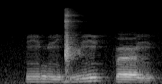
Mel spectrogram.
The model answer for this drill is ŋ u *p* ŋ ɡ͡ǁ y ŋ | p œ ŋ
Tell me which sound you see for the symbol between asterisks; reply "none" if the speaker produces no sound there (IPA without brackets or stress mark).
none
